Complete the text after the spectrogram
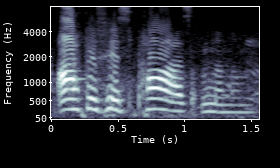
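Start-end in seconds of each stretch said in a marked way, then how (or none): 1.1-1.5 soft munching "mm, mm, mm"; hushed eating noises; mouse nibbling. Acted. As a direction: nibble quietly with little hums.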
